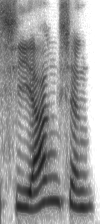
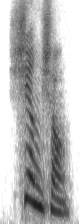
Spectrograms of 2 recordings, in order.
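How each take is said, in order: First: The first syllable's vowel sounds like 'ia'. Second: The first syllable's vowel sounds like 'ie'. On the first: "vamos a leer Xianxiang" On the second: "pero se va a decir Xianxiang"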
